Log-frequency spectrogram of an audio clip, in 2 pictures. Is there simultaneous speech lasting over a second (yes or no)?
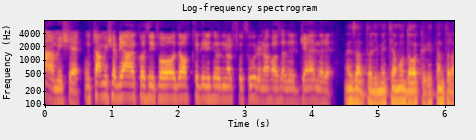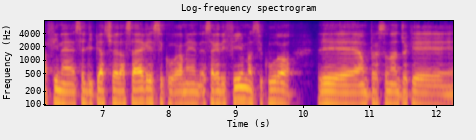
no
